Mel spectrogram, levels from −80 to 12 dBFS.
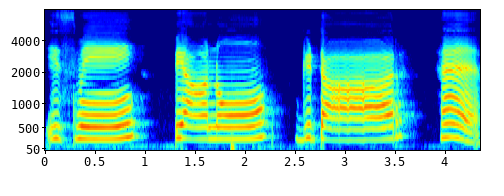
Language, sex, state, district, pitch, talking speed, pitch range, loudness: Hindi, female, Punjab, Fazilka, 260 Hz, 55 wpm, 255-280 Hz, -12 LUFS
